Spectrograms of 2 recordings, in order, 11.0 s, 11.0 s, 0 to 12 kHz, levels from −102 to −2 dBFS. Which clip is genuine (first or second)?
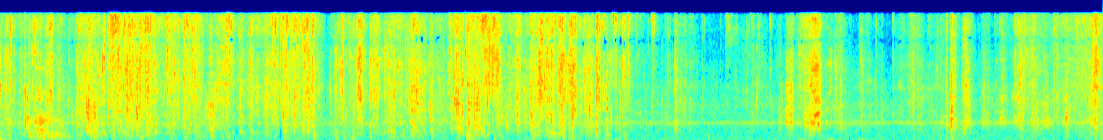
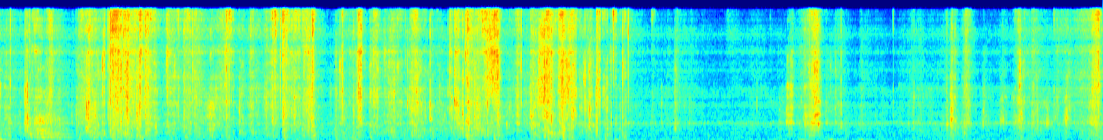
first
